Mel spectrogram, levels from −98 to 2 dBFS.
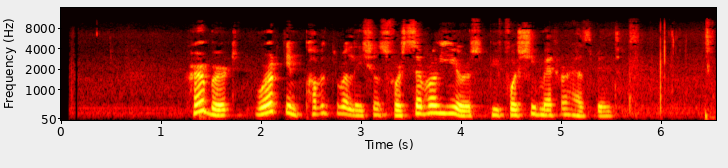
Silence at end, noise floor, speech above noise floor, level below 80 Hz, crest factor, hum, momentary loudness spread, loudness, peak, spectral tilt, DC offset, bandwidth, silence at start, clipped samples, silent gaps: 0.05 s; -59 dBFS; 35 dB; -70 dBFS; 20 dB; none; 21 LU; -24 LUFS; -4 dBFS; -5 dB/octave; under 0.1%; 10.5 kHz; 1.25 s; under 0.1%; none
